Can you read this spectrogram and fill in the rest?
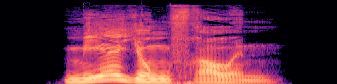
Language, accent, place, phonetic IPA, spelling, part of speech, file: German, Germany, Berlin, [ˈmeːɐ̯jʊŋˌfʁaʊ̯ən], Meerjungfrauen, noun, De-Meerjungfrauen.ogg
- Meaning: plural of Meerjungfrau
